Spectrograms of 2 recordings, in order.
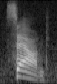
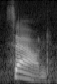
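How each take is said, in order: Both takes have the same delivery.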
